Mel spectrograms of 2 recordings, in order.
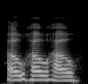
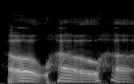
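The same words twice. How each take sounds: First: It is said in a higher voice. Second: It is said in a deeper voice.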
